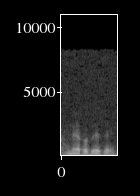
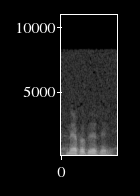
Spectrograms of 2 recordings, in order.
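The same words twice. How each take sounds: The two takes are said the same way.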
